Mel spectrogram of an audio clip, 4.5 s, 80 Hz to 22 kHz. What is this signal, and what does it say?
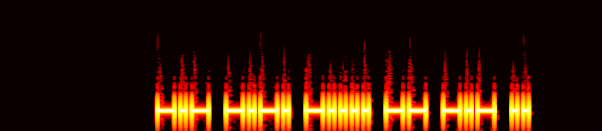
Morse code, heard as a keyed tone, about 28 wpm, 700 Hz. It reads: KC6MKI
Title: USA Call Signs - 6 Characters - 3x Character Spacing - 28wpm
